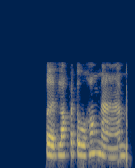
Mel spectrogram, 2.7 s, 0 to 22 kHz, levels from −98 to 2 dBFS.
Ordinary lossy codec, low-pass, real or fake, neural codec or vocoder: none; 5.4 kHz; real; none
